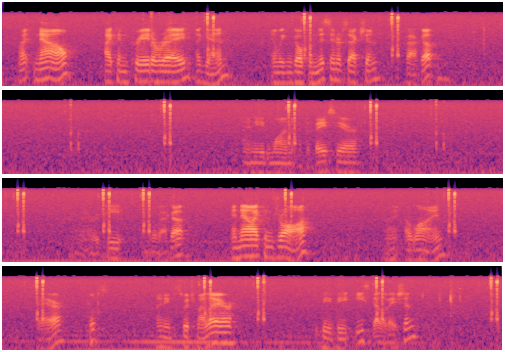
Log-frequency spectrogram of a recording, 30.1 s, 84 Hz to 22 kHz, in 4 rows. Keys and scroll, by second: 7.0 Return, 13.0 Return, 17.3 Return, 23.5 Return, 28.7 Escape.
